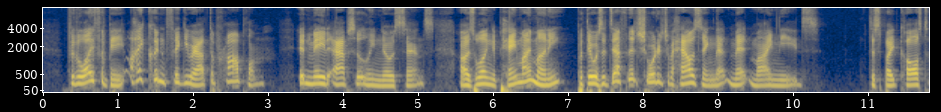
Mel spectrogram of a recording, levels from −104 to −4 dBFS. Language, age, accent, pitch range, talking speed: English, 30-49, American, 165-220 Hz, 195 wpm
